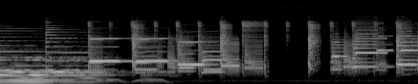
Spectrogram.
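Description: Sustained background music of held notes gives way, about a second in, to a mobile phone's melodic ringtone: a quick run of short electronic notes with brief gaps.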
